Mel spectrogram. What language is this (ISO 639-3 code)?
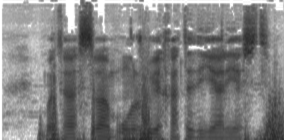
fas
